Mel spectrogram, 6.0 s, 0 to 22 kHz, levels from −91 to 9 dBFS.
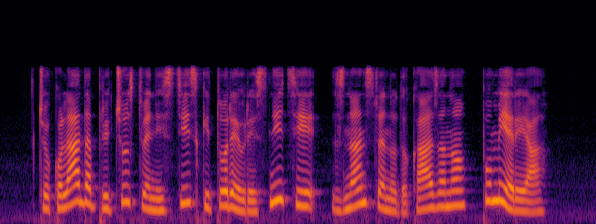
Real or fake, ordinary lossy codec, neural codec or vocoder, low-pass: fake; none; codec, 16 kHz, 8 kbps, FunCodec, trained on LibriTTS, 25 frames a second; 7.2 kHz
